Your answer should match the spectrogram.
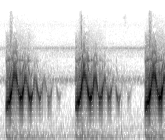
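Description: Two cartoon boing sound effects marking hops, one right at the start and another about a second later. Each is a wobbling twang that dies away in under a second.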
